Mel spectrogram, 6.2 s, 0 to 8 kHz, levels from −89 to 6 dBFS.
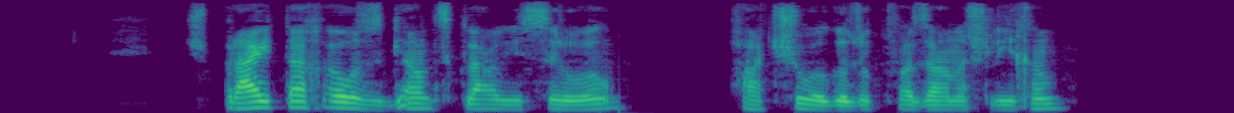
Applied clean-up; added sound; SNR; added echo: none; none; none; none.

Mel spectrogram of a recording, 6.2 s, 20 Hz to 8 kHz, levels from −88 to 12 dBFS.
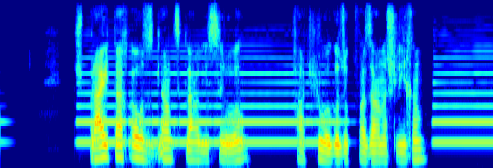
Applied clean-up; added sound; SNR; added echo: neural mask model RNNoise.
